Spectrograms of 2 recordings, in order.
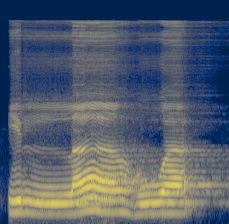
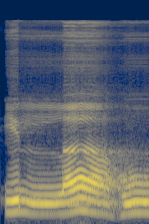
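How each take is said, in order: First: The phrase ends with the syllables hu-wa. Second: The phrase ends with a lengthened hu. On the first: The reading continues without stopping. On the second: The reader stops at this word.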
